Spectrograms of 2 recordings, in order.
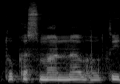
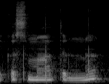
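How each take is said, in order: First: कस्मान् न with the त् turned to न्, run together; कस्मान् न भवति, the joined result after the rule; joined form. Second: कस्मात् न said slowly, each word apart, final त् clear; कस्मात् न, slow and split like a teacher showing the parts; separate words. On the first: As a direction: blend into कस्मान् न भवति smoothly. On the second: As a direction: spell out कस्मात् then न, unjoined. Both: Shown as a demonstration. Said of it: "ऐसा बनता है".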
